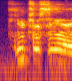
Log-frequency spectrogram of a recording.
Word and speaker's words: putrescine: Putrescine and Cadaverine, yes.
